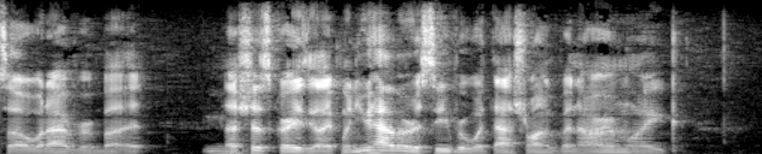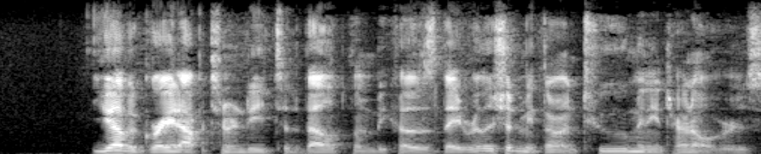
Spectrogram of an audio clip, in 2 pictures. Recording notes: Apologies in advance for the audio....we fawked up and recorded it on the wrong mic.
